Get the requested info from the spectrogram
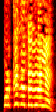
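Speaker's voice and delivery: loud, high frustrated question; exasperated shout. Acted. Mother whose blows don't hurt the drunk, exasperated. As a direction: shout it in angry disbelief.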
